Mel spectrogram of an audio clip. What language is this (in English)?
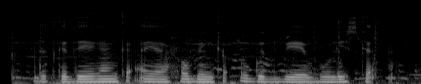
Somali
